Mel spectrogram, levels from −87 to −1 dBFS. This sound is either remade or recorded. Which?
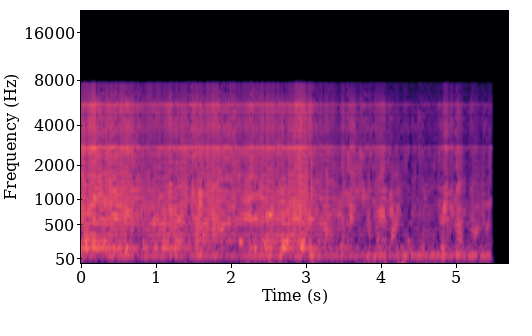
remade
